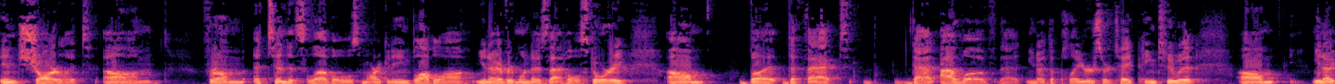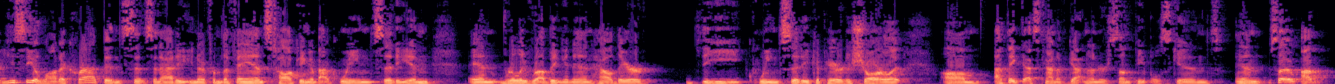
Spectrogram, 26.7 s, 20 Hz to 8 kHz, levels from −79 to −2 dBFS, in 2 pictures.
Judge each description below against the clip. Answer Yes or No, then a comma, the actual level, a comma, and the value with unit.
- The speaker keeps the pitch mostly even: Yes, narrow, 2.1 semitones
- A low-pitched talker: Yes, low, 120 Hz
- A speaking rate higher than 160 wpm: Yes, average, 180 wpm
